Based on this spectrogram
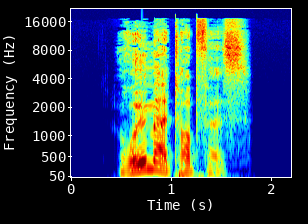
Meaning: genitive of Römertopf
- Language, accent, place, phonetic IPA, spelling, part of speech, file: German, Germany, Berlin, [ˈʁøːmɐˌtɔp͡fəs], Römertopfes, noun, De-Römertopfes.ogg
